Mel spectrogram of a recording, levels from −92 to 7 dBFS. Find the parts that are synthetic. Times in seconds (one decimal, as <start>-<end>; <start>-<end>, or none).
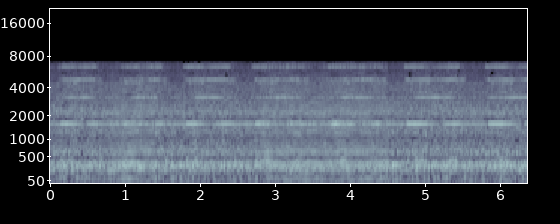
0.8-1.4; 2.8-4.5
